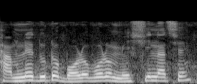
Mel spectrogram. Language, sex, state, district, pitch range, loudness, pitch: Bengali, male, West Bengal, Cooch Behar, 155-185 Hz, -12 LUFS, 175 Hz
